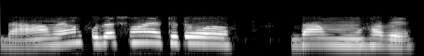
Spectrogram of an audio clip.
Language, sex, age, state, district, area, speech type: Bengali, female, 45-60, West Bengal, Birbhum, urban, conversation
